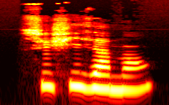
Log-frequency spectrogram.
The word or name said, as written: suffisamment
